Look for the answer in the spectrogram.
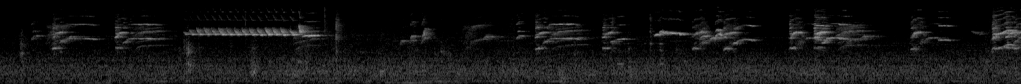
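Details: Single Timbrado Español canary entered in an individual-class singing competition, 26 November 2015: scattered short high chirps and notes, with one loud buzzy trill around two seconds, separated by quiet gaps.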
